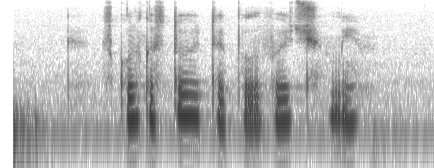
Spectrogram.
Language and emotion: Russian, neutral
